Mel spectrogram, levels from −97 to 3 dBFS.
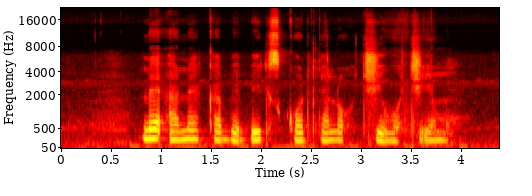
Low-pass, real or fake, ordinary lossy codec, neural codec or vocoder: none; real; none; none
